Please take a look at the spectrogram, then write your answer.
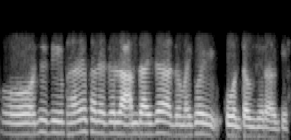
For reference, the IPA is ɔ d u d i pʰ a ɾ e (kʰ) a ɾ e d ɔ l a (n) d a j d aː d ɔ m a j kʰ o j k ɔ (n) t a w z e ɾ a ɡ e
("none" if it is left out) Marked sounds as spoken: pʰ, m, n

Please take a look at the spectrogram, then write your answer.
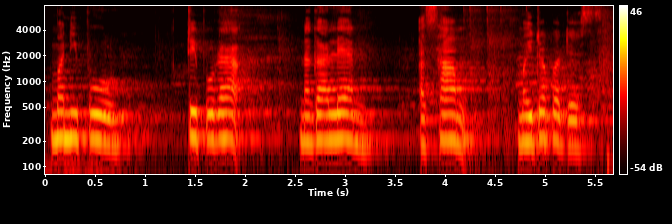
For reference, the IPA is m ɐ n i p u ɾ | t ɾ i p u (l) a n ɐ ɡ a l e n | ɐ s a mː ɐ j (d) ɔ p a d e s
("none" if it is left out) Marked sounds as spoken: ɾ, d

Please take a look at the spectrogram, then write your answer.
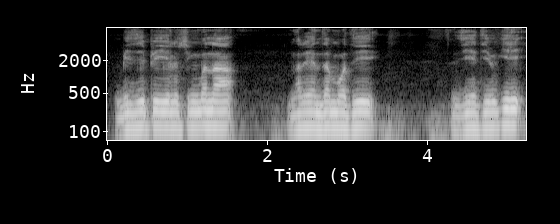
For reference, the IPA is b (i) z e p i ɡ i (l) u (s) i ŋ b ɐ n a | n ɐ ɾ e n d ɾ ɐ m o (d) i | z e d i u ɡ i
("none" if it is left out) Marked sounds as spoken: i, l, s, d

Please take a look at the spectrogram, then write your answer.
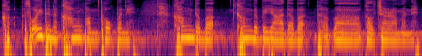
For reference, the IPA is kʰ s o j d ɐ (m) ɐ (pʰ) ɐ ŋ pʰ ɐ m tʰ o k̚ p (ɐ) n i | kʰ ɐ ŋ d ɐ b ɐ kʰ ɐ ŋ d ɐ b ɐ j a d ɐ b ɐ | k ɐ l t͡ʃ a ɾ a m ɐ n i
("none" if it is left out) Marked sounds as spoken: n, kʰ, ɐ

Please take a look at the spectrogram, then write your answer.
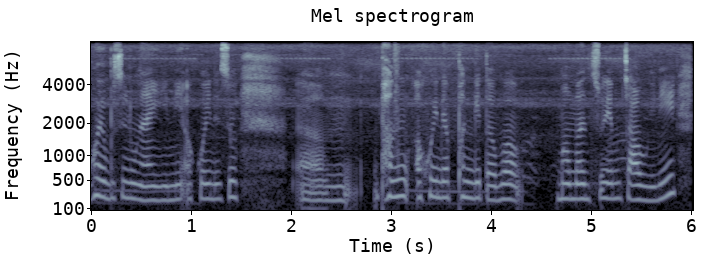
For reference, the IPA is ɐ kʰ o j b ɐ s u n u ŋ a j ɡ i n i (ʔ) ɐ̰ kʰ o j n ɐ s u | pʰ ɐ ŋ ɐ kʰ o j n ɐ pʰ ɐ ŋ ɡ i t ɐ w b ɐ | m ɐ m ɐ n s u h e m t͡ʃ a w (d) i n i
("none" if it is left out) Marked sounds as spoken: ʔ, ɡ

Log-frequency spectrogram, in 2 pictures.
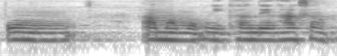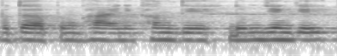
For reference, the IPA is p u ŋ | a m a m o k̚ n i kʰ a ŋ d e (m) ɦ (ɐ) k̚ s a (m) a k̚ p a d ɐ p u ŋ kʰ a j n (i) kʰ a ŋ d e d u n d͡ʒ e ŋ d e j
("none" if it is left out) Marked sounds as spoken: ŋ, a, ŋ, i

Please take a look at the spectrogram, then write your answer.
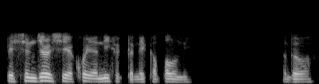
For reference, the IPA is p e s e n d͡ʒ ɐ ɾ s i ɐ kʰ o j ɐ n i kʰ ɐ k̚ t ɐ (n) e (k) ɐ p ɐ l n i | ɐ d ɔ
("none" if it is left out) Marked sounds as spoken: n, k

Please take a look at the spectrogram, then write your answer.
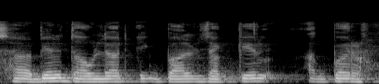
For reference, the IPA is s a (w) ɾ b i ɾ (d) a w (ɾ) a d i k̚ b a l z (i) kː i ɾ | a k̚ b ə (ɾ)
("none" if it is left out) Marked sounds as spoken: none, d, l, a, ɾ

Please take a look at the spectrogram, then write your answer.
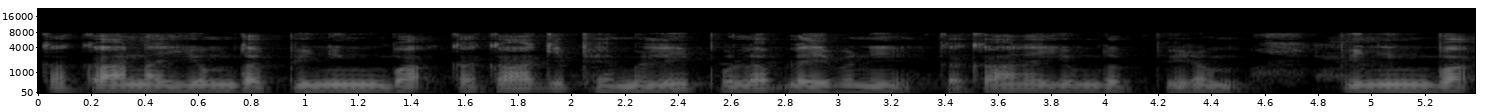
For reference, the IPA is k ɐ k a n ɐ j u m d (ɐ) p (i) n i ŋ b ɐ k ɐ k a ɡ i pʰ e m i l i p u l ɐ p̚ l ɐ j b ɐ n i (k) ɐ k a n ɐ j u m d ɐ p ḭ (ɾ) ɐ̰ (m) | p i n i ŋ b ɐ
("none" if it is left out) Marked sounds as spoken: ɐ, i, k, ɾ, m

